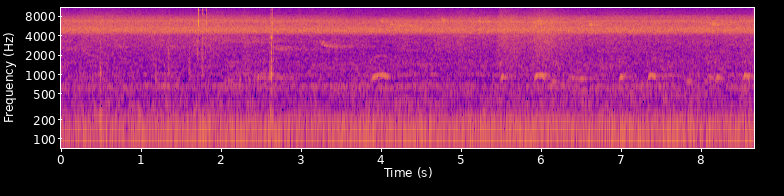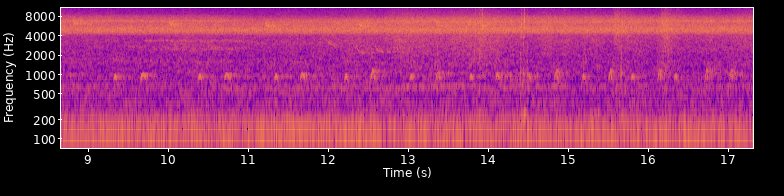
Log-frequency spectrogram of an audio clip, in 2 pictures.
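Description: A steady high insect drone over a low rumble, and from about four seconds in a bird repeating short, evenly spaced notes, about two a second.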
